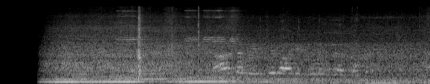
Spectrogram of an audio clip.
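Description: A steady low hum that stops about two and a half seconds in, with one sharp click about a second and a half in and faint wavering voices in the background.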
